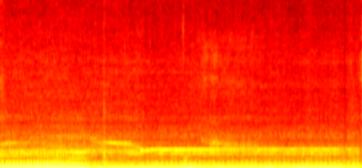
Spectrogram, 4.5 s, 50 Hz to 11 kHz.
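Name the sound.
Honda Shadow 750 ACE motorcycle riding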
